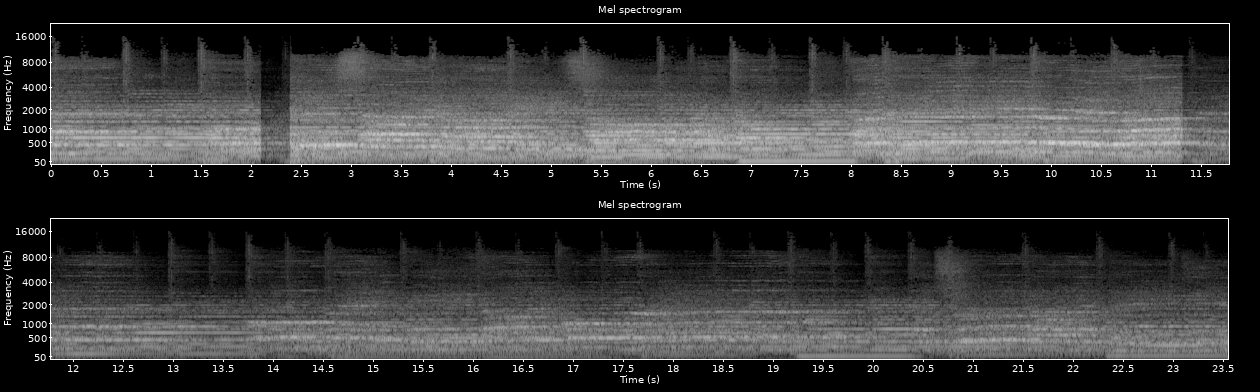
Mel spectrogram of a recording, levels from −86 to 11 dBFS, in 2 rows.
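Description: At 2.10 s the level drops abruptly by about 18 dB, recovering at 2.40 s; at 11.32 s it drops by about 12 dB and stays down to the end. Sound and background noise fall together, with no fade. This is a sudden gain jump, likely an unramped digital gain change. The waveform envelope shows vertical steps, and the spectrogram dims uniformly across all frequencies at those instants.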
